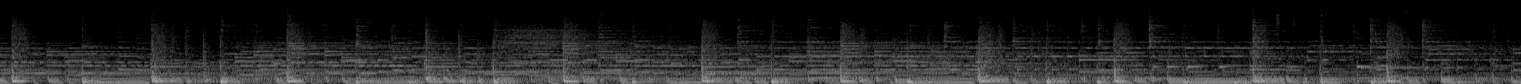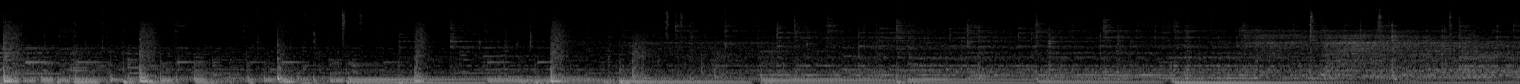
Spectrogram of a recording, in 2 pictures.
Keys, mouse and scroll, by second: 8.0-21.8 typing, 24.5-26.9 typing, 28.1-30.2 typing.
